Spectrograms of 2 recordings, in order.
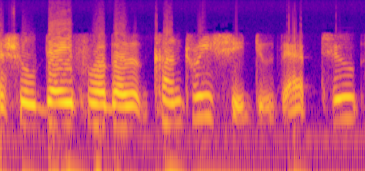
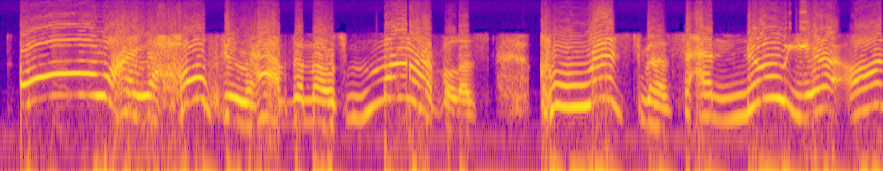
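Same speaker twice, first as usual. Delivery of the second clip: high, put-on wicked, scheming villainess voice; 9 semitones higher, 4 dB louder than usual. Asked how Ursula would wish everyone a Merry Christmas, answering in Ursula voice. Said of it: "If Ursula wished us a Merry Christmas, what would it sound like?".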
